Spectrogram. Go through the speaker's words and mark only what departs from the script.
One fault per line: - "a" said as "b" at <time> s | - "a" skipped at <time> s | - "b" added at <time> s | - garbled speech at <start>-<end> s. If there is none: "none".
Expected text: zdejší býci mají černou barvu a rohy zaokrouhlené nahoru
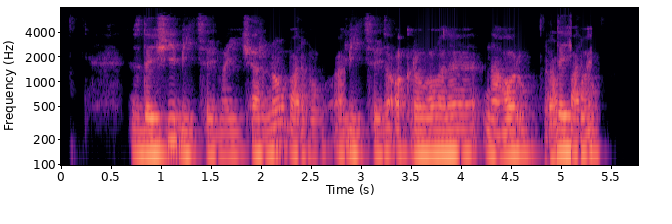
- "rohy" said as "býci" at 2.8 s
- garbled speech at 4.8-5.4 s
